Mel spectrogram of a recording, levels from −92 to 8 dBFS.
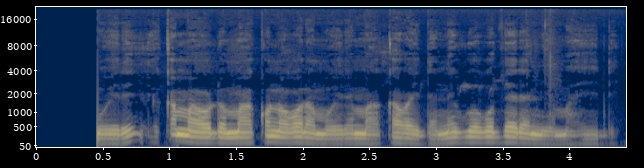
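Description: From 0 to 0.47 s there is digital silence, then a cut-off start: capture began late, so the speech enters abruptly mid-sound without a natural attack.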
